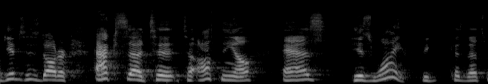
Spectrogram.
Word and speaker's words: Othniel: Caleb's nephew, Othniel, I think that's how you pronounce his name. Othniel, that's what it is.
